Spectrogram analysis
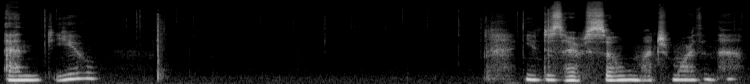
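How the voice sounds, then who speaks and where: A woman voicing a devoted, nervous vampire roommate in an intimate ASMR roleplay, whispering softly in a halting, earnest, tender way. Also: medium pitch, fairly even intonation. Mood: adoring, earnest. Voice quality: soft, breathy whisper.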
